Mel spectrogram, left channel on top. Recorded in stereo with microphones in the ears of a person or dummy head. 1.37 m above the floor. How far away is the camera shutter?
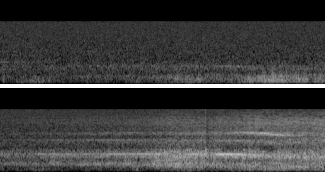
No camera shutter in this recording.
